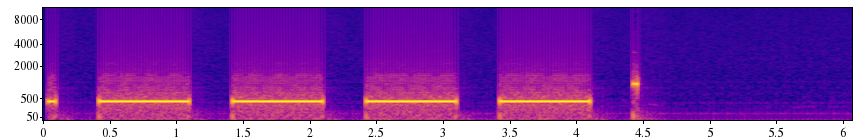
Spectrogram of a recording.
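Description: Electronic beep tone sounding four times, one steady low pitch held for about two-thirds of a second and repeating once a second, then one short higher blip.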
